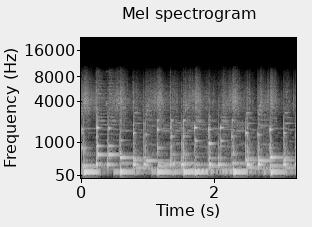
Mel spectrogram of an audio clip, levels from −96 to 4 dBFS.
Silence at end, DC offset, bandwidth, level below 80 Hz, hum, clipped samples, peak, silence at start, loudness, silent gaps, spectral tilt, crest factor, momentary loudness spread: 0 s; under 0.1%; 8.8 kHz; -54 dBFS; none; under 0.1%; -2 dBFS; 0 s; -19 LUFS; none; -6.5 dB/octave; 18 dB; 2 LU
